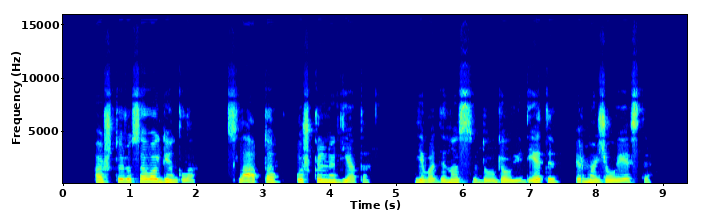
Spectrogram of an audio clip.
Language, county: Lithuanian, Klaipėda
